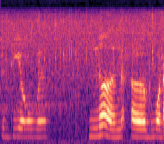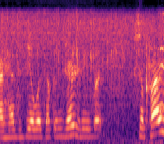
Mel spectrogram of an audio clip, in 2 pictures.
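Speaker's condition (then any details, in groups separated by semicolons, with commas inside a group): Cerebral palsy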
